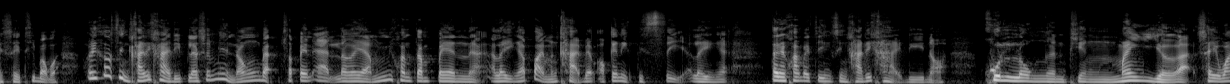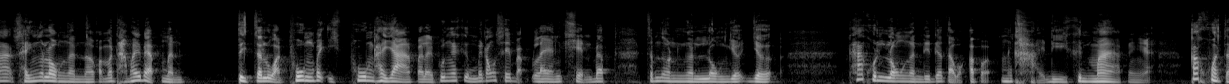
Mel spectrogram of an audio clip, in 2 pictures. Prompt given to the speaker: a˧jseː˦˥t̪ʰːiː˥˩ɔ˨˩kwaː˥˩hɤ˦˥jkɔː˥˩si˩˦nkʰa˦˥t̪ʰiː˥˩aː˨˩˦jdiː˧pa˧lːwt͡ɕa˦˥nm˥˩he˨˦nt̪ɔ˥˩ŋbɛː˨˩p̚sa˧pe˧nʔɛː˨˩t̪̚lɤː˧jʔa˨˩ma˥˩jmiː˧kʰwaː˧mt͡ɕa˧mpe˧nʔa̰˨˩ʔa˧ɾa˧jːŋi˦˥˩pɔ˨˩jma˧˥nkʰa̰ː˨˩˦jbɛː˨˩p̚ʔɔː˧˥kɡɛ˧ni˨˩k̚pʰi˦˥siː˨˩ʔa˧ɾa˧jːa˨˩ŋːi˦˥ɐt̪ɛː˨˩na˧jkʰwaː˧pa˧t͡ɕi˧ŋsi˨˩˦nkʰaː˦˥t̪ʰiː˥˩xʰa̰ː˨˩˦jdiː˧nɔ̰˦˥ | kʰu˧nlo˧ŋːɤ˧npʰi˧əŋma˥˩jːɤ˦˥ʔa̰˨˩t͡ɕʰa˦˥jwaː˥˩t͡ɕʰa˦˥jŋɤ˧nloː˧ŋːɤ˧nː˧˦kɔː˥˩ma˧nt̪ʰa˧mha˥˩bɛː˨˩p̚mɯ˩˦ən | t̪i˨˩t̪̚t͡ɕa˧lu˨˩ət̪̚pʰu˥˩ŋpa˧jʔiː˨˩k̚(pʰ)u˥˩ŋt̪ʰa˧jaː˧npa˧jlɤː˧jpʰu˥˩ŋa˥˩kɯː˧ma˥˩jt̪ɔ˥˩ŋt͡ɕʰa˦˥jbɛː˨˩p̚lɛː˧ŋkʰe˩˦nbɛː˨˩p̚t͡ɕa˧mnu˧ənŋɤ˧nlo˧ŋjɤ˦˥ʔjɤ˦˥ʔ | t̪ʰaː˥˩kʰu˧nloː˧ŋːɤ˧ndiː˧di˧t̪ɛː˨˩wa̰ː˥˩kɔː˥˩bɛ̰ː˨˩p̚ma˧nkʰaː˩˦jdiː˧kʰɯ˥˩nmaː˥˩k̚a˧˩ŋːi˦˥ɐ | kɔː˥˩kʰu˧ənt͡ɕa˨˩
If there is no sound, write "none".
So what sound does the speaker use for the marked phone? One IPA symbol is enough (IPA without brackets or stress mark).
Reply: pʰ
